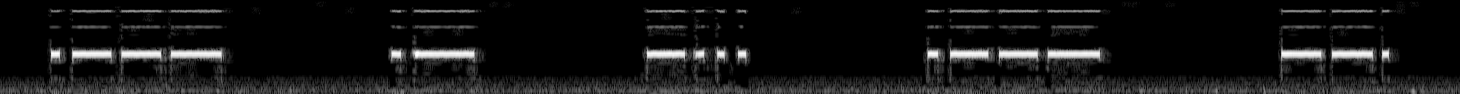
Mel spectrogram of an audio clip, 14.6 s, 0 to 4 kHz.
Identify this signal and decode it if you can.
Morse code, heard as a keyed tone, about 13 wpm, spaced as for 4 wpm, 1000 Hz. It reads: JABJG
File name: Morse Lessons / Morse Lessons / Tape-1B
